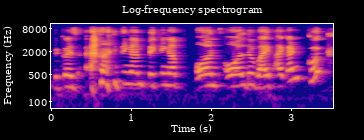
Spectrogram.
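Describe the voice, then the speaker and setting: A woman from Pakistan hosting a casual podcast interview, animated and teasing, laughing often. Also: sits high, normal speed. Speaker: podcast host.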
